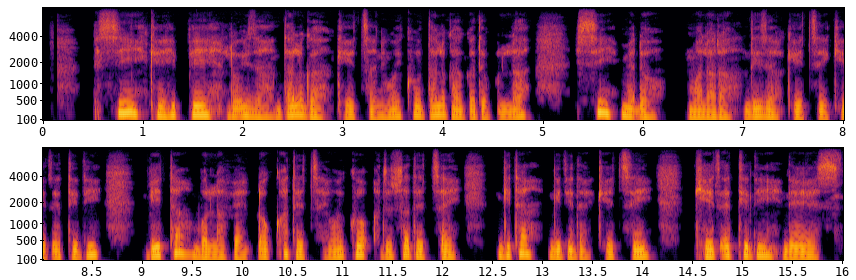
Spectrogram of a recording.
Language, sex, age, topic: Gamo, male, 25-35, government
